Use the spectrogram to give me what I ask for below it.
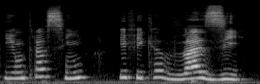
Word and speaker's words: vas-y: A gente tem va-i, quer dizer, vá lá. Então, para facilitar a pronúncia, a gente vai colocar o S, para conseguir fazer a liaison. Então, a gente vai dizer vas-y, tá? Porque va-i, dá um problema ali, de encontro, né, no som, de encontro de vogais, va-i.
